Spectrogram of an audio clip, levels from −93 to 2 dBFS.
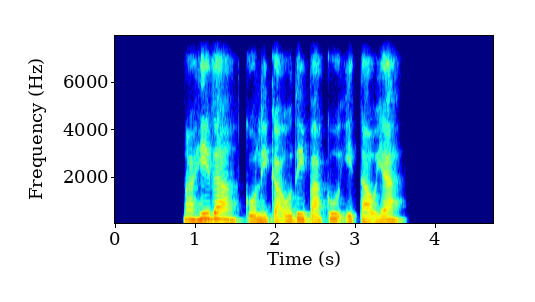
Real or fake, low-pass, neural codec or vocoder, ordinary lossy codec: fake; 7.2 kHz; codec, 24 kHz, 0.9 kbps, WavTokenizer, medium speech release version 2; Opus, 32 kbps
